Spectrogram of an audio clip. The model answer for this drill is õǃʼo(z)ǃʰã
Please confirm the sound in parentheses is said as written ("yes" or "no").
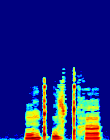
yes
